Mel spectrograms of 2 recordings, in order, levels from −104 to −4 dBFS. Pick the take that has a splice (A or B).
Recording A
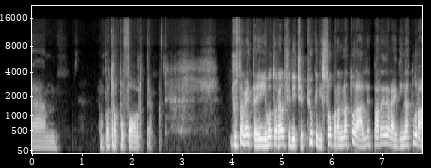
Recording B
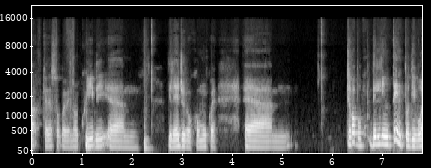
B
